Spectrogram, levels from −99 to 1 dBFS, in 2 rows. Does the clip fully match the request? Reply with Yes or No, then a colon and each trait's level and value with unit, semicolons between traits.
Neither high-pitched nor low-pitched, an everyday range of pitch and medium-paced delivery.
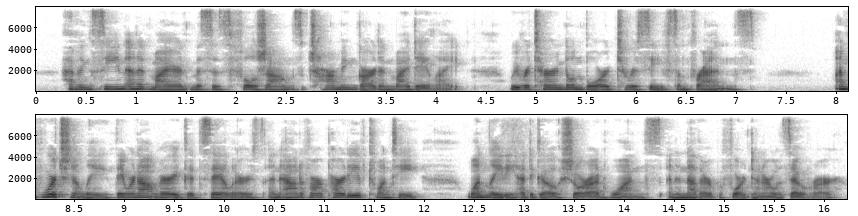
Yes: medium, 165 Hz; average, 3.1 semitones; average, 170 wpm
